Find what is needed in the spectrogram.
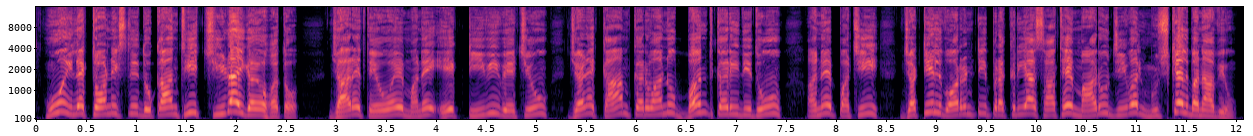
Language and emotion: Gujarati, angry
